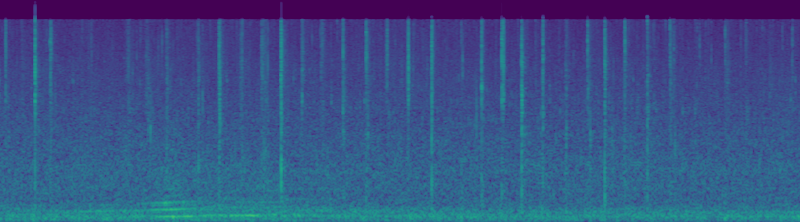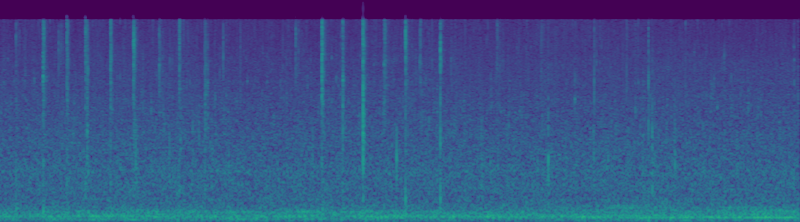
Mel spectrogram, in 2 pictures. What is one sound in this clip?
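Rain patters steadily outdoors.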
